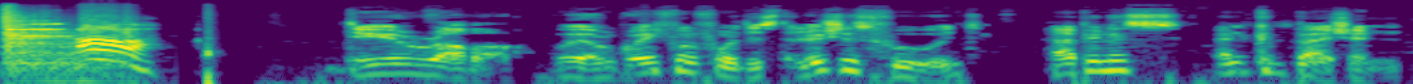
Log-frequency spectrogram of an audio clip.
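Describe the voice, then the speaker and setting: Using a cartoonish character voice, a man speaks at a fairly high pitch and a fairly slow pace, with long, frequent pauses. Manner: gruff, exasperated.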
